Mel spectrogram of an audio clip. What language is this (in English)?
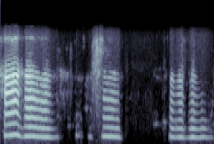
Maithili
